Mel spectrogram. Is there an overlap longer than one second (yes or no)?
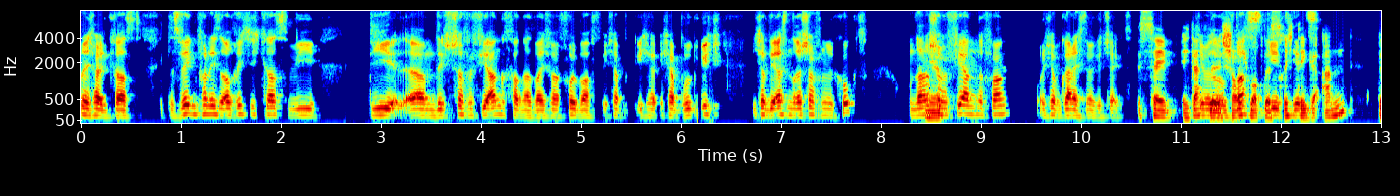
yes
